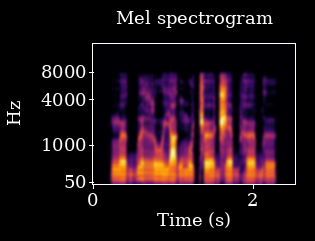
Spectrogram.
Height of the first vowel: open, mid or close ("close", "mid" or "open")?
mid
